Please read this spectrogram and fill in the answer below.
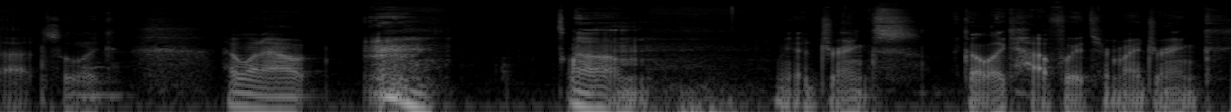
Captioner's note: clears throat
